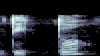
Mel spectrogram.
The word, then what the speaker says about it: দ্বিত্ব: দ্বিত্ব উচ্চারণ হয়, যেমন দ্বিত্ব। এখানে প্রথমে বফলা শুরুতে, এ কারণে এর উচ্চারণ নেই। আবার পরের বফলা শব্দের শেষে, এ কারণে এই ত বর্ণের দ্বিত্ব উচ্চারণ হচ্ছে।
